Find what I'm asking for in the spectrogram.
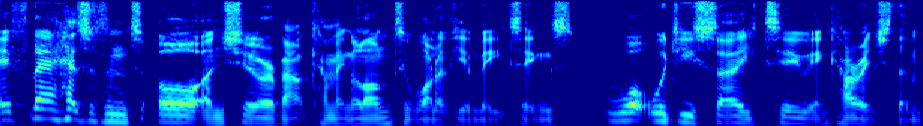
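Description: With an ordinary speaking voice, a man talks at a moderate pace and fairly low pitch, his intonation lively and hardly any pauses, on a very clean recording with a silent background. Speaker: radio host. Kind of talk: radio magazine presenting. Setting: studio.

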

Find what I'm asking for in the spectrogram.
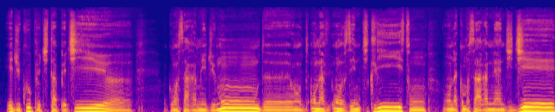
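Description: Recorded very clean with a silent background, a man speaks at a moderate pace in a very deep, low pitch, his tone dark and mellow with ordinary pitch variation. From France, Villefontaine near Lyon. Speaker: event organizer. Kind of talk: casual interview.

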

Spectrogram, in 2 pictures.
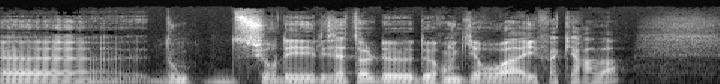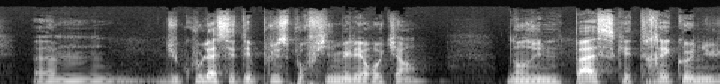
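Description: The delivery is very slow, with long, frequent pauses and ordinary pitch variation, in a very clean recording with a silent background. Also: man, medium pitch for a man. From La Réunion. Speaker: science YouTuber. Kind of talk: casual interview chat.

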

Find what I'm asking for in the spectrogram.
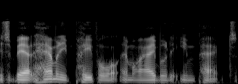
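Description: A man speaks in an Australian accent. His pitch is fairly low and his pace fairly quick. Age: 40s. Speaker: mindset coach and former soldier. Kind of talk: casual interview chat.

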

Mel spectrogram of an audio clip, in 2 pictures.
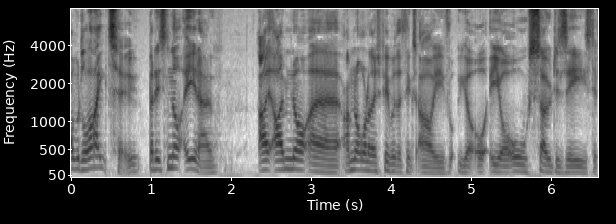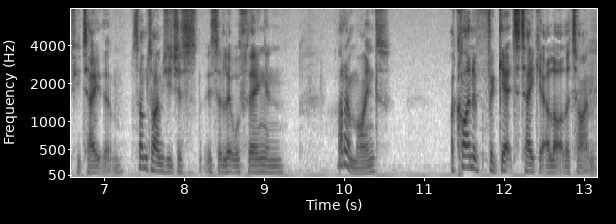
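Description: A man with a normal speaking voice and a medium pitch at a fairly quick pace, on a very clean recording with a silent background. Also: lively intonation. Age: 20s. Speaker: stand-up comedian. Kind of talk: casual chat.

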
